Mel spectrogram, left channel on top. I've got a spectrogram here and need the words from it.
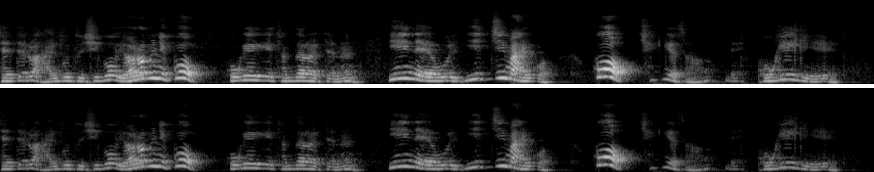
알고 드시고 여러분이 꼭 고객에게 전달할 때는 이 내용을 잊지 말고 꼭 챙겨서 네. 고객이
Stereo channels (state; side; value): quieter; right; 7.0 dB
